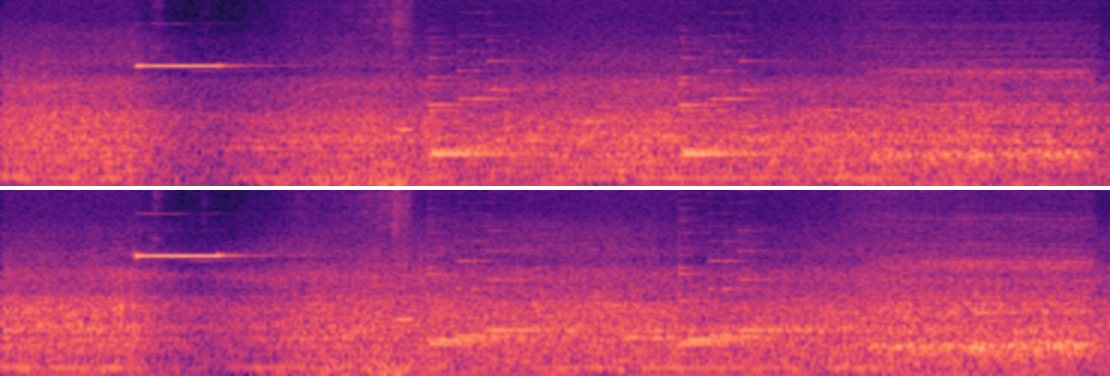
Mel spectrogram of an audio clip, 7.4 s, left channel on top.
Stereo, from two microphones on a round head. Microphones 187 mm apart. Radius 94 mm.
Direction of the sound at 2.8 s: 30° right (ahead or behind).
